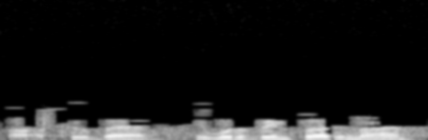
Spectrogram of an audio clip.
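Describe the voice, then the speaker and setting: An actor playing a conniving, mock-helpful sidekick in a 1940s radio comedy. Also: male voice, on the low side, brisk, close to an everyday voice. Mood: scheming, mock-concerned. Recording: very noisy, tinny vintage radio recording.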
